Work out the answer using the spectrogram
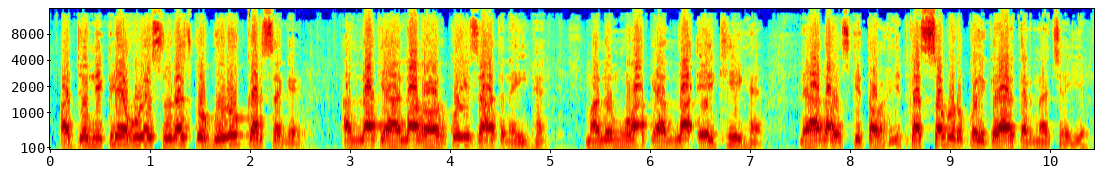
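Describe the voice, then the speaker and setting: A fairly high-voiced man teaches a Quran commentary lesson in an earnest, explanatory way. He recites scripture lines between his explanations and leans on rhetorical questions to press each point home. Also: a little mellow, poor audio. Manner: earnest explaining, weaving in recited Arabic verses.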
